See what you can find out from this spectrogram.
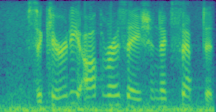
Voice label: welcome, LCARS Audio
